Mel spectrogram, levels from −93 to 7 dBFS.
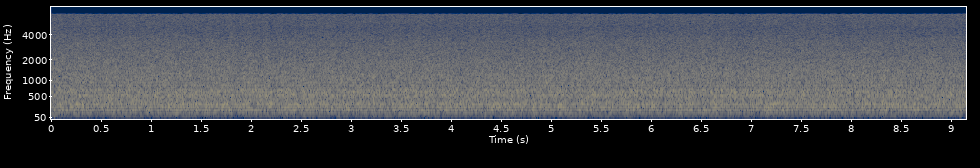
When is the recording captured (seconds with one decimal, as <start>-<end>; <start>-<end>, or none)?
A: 0.0-9.2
